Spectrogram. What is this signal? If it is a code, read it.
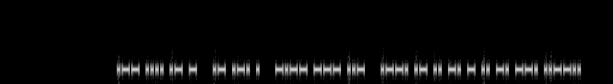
Morse code, heard as a keyed tone, about 50 wpm, 700 Hz. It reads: WHAT ARE YOU PAINTING?
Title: Sentences from Top 1000 Words - Review Part 6 - 50wpm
